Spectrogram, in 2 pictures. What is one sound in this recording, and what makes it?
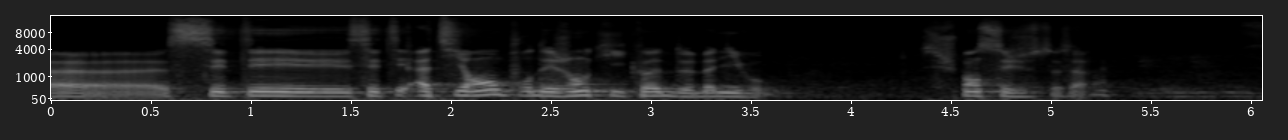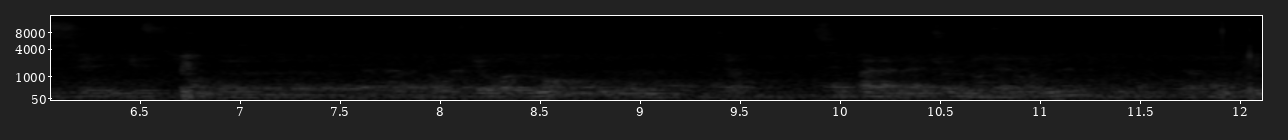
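A young man speaks calmly into a microphone in a large room.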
